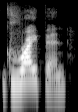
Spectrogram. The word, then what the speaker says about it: Gripen: Because I've been to Sweden, and I think this is how they would say it from my experience in Stockholm with a long I.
